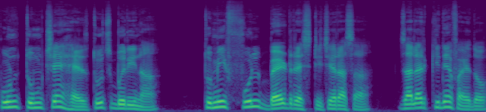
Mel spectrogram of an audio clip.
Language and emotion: Goan Konkani, neutral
